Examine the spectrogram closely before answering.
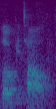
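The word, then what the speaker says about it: L'Hôpital: okay so this guy's name is pronounced l'hopital and i don't know what language that is okay anyway some people actually put an s before the p so it looks like hospital literally but some people don't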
